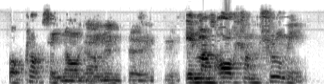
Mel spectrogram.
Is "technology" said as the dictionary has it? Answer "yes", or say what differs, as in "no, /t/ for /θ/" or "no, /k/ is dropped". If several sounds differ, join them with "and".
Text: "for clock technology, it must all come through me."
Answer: no, /s/ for /t/ and /k/ is dropped and /l/ is dropped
